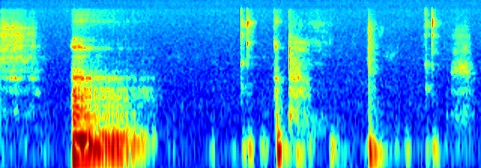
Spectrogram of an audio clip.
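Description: A drawn-out spoken 'euh' about a second in, then several faint, scattered clicks of a computer mouse in the last three seconds.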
